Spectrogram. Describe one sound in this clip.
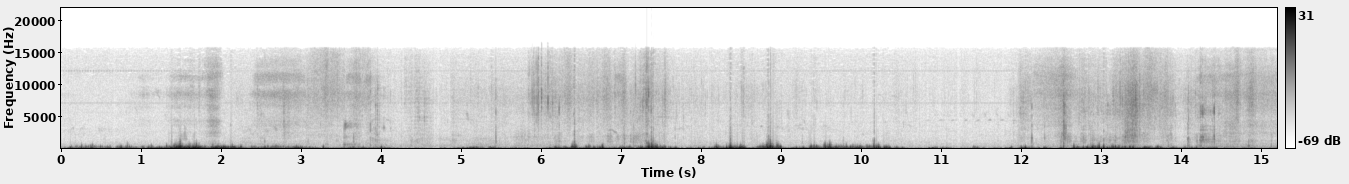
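Footsteps crunch on dry grass.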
